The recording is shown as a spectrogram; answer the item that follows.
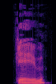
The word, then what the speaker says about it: gave: In number 3, the V and E are pronounced. Try to read number 3. – Gave.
